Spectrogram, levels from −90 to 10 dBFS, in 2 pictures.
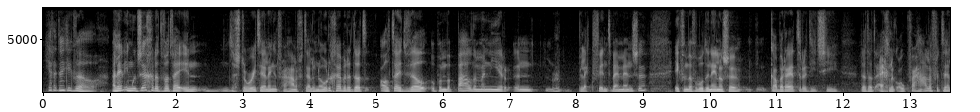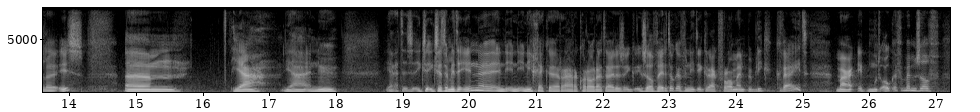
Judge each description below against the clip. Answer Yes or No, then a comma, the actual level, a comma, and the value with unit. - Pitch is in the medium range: Yes, medium, 145 Hz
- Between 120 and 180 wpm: No, average, 195 wpm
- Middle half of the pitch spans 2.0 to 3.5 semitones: Yes, average, 3.2 semitones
